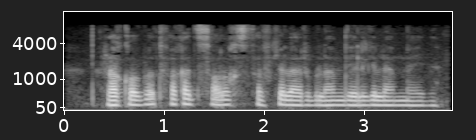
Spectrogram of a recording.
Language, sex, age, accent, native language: Uzbek, male, 18-24, Toshkent viloyati, Uzbek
